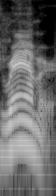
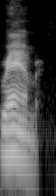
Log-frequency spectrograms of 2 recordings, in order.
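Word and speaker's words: Rammur: be correcting somebody else no no no it's no it's rammer it's pronounced rammer it's great and it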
